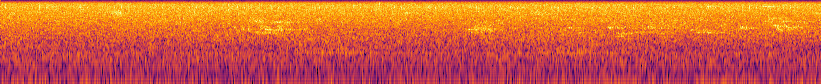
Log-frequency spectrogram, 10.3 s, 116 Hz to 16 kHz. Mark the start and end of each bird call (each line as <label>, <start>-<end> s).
Wood Thrush (Hylocichla mustelina), 0.0-6.3 s
American Robin (Turdus migratorius), 6.8-10.2 s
